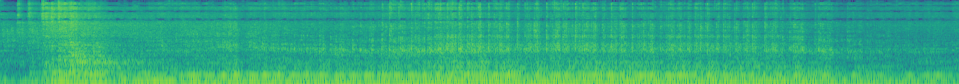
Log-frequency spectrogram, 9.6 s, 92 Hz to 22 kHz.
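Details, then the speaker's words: Nissan S14 240SX with LS2 V8 swap, T56, mild cam, reportedly 390 wheel horsepower, in neutral: fires, flares on startup, settles into deep slightly lumpy idle; healthy, owner may retune startup enrichment. "Probably use a retune, so I'm going to get in there and mess with it a little bit, mainly just like the startup enrichment, but this thing's pretty solid. Seems like it runs great."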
